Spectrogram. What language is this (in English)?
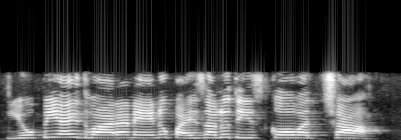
Telugu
